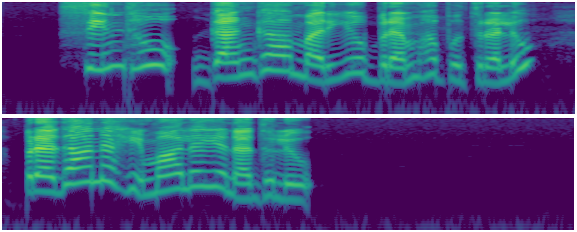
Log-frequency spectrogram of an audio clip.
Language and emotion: Telugu, neutral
